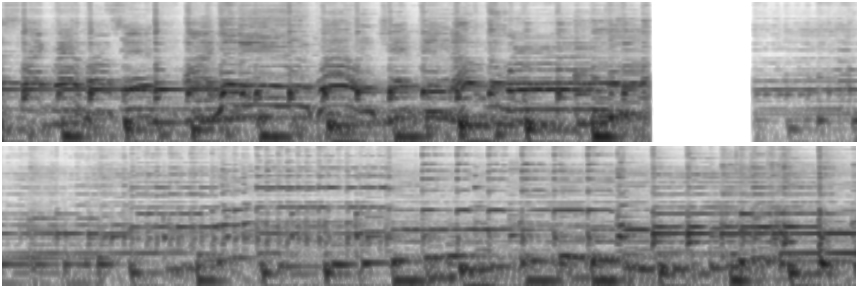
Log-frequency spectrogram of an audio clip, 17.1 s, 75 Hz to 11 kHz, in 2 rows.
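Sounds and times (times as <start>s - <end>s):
banjo picking: 0.0s - 6.5s, 7.6s - 17.0s
bass line: 0.0s - 6.5s, 7.6s - 17.0s
bluegrass band playing: 0.0s - 6.5s, 7.6s - 17.0s
guitar picking: 7.6s - 17.0s.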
